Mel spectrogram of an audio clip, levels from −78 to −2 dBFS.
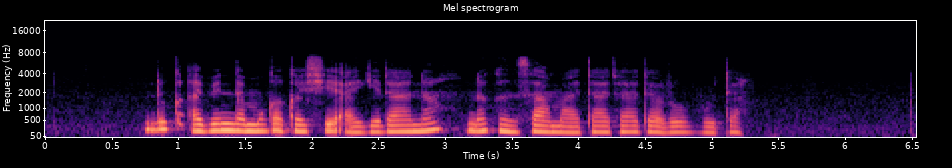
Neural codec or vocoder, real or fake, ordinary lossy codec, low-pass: none; real; none; 7.2 kHz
